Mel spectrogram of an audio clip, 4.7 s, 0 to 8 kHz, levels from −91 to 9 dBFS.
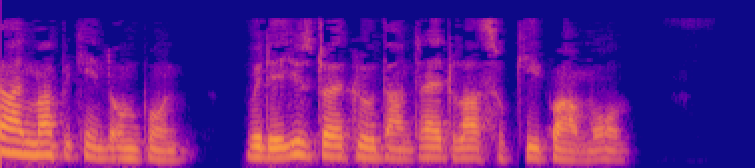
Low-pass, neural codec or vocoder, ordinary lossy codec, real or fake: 7.2 kHz; codec, 16 kHz, 0.7 kbps, FocalCodec; MP3, 24 kbps; fake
